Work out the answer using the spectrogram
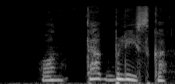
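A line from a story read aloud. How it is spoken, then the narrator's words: Whisper. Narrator (Russian): прошептала она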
